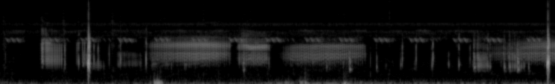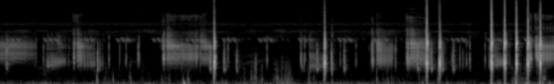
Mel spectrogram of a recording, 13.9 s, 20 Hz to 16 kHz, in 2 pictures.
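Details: Brauer's tree frog hiding among rock crevices and grass, recorded 22 July 2016 at 10:44 in the morning; raspy, tapping bursts of calls come in clusters, with sharp clicks near the end and a steady pulsed buzz running underneath.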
